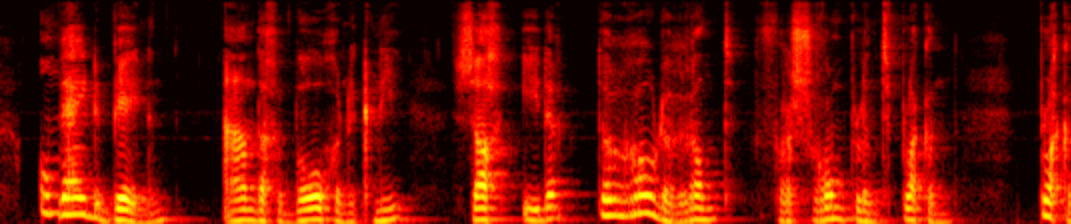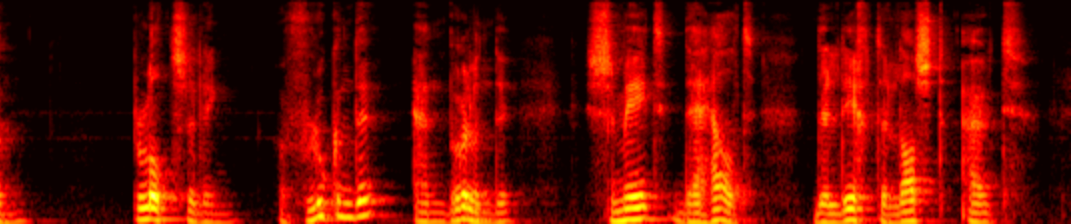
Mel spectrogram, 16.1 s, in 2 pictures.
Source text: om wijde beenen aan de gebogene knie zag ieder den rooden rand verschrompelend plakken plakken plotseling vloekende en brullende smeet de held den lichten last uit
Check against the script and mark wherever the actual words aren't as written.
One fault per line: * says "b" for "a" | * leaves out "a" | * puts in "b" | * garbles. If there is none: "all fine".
all fine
